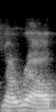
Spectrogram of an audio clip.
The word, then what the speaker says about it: Narelle: First, Narelli, because I love her name is pronounced Narelle, but we call her Narelli because it's cute.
